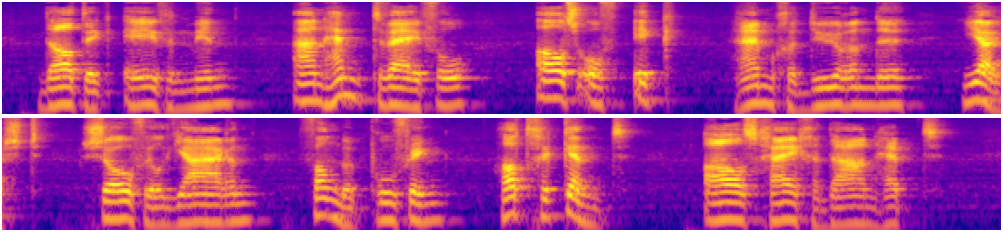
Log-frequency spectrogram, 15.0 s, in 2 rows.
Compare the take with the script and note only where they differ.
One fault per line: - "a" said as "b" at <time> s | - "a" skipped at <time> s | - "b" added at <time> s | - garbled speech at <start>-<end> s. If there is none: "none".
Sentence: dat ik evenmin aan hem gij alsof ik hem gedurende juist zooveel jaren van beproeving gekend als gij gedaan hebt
- "gij" said as "twijfel" at 2.8 s
- "had" added at 11.2 s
